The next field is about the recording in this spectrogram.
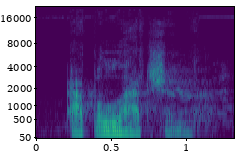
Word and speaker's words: Appalachian: And yes, West Coasters, it is pronounced Appalachian.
